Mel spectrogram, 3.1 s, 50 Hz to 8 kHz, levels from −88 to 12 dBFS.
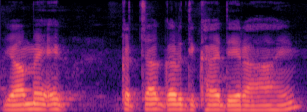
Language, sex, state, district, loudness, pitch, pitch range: Hindi, male, Arunachal Pradesh, Papum Pare, -16 LUFS, 125 Hz, 125-135 Hz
